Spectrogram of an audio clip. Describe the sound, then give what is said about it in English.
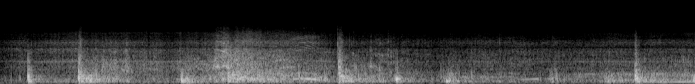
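Enemy artillery shelling of the Marines' base at Contien, from about 100 big guns plus mortars and rockets: sharp booms land in an uneven series over a steady, rumbling roar, with a louder, longer swell of noise midway through. “The enemy artillery, about 100 big guns plus mortars and rockets, can pound Contien around the clock with devastating effect.”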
